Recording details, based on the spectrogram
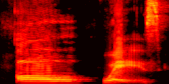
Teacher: You can, of course, say always with a true L. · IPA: /ˈɔlˌweɪz/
